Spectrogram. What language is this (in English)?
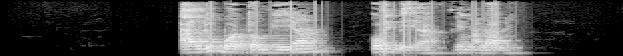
Batanga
